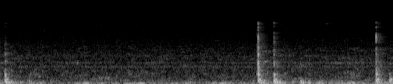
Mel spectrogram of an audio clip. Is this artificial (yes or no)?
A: no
